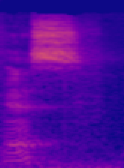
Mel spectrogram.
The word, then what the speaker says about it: Sheridan: So we have Sheridan, Sheridan. We don't really pronounce this I.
